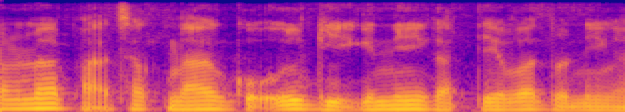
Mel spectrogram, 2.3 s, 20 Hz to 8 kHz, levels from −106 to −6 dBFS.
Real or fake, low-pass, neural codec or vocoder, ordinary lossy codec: fake; 7.2 kHz; codec, 24 kHz, 6 kbps, HILCodec; none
